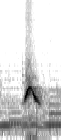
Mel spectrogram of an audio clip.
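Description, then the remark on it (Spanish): A man gives a single short whistle of surprise, sliding up and then back down in pitch, clear over a low, steady background hum. “soltó un silbido.”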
